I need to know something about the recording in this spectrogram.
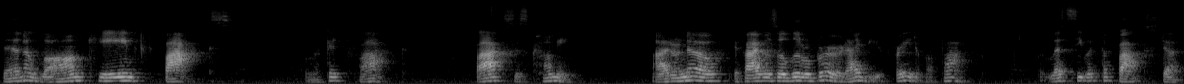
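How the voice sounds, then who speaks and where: Woman, middle-aged, children's story reader; unhurried, slightly low, explanatory, roomy sound. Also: fairly bright tone. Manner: simple explanations with checking questions. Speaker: library story time reader. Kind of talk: read-aloud picture book storytelling with asides to children. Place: indoors in a curtained room. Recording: roomy, echoing small-room sound.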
